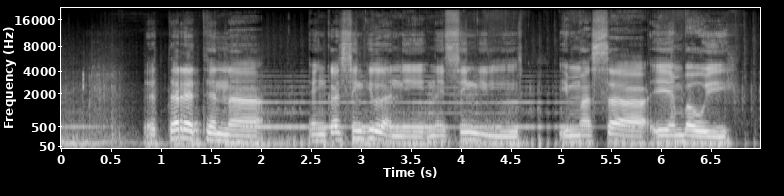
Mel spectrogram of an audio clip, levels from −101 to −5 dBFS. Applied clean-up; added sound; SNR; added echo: neural mask model RNNoise.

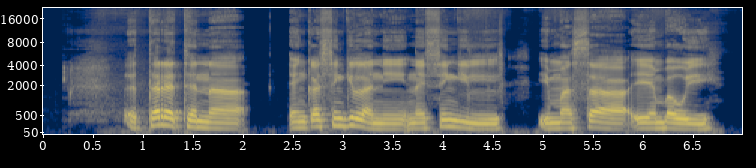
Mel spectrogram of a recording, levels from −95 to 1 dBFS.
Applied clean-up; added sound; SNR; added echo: none; none; none; none.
